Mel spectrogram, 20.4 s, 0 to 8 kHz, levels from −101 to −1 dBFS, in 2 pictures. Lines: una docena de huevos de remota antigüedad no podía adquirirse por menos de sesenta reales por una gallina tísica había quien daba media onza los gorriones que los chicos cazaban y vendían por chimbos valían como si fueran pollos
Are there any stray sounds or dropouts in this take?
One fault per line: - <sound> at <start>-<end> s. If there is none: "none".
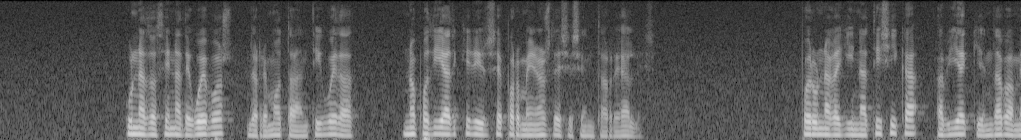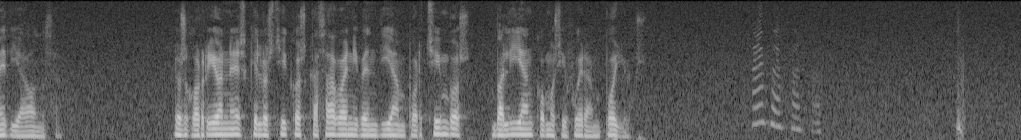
- laugh at 17.7-18.5 s
- whoosh at 19.8-19.9 s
